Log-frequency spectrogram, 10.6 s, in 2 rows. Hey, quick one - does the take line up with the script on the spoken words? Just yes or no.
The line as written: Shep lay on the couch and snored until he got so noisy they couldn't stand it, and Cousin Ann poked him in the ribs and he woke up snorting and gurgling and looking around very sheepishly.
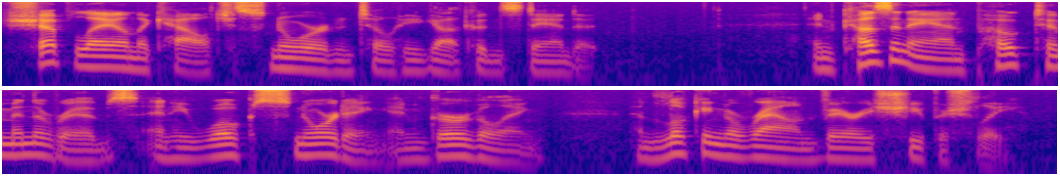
no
